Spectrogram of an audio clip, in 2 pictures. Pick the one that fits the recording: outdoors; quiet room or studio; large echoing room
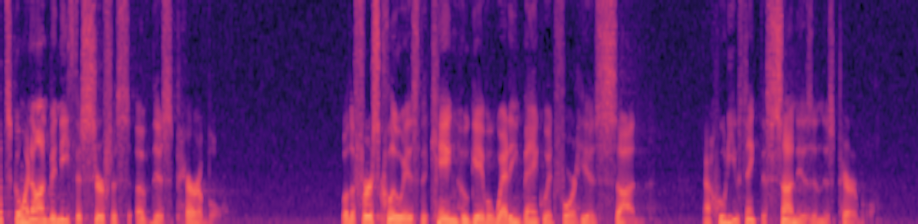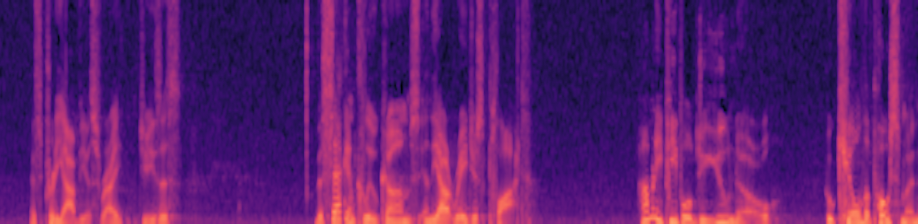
large echoing room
